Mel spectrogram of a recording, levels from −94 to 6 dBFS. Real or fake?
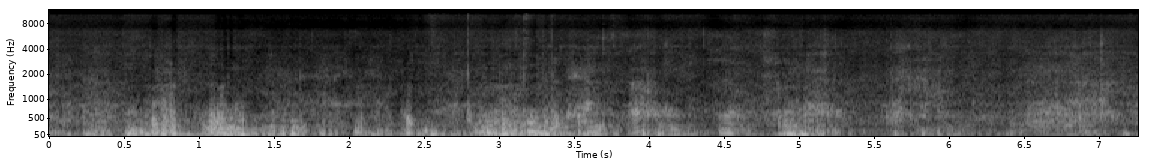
fake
